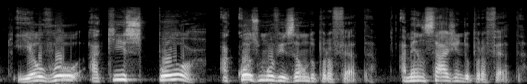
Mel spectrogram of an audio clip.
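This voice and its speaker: A man's high-pitched voice, dark and mellow in tone, with lively intonation. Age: 60s. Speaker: preacher. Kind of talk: sermon.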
